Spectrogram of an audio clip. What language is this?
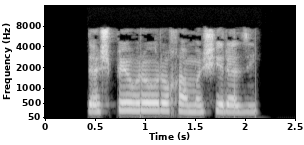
Pashto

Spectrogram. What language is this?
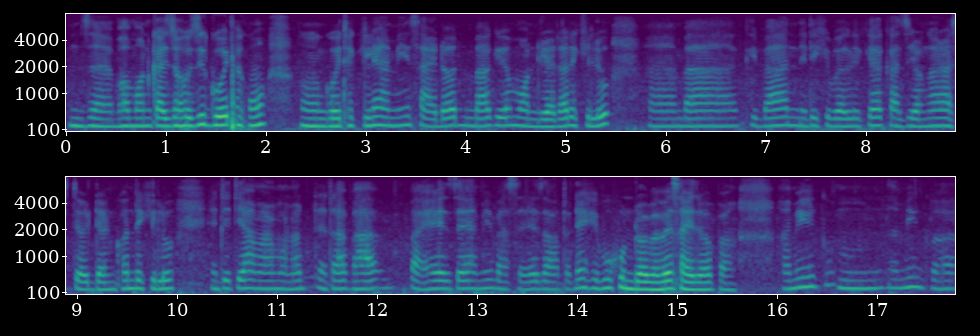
Assamese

